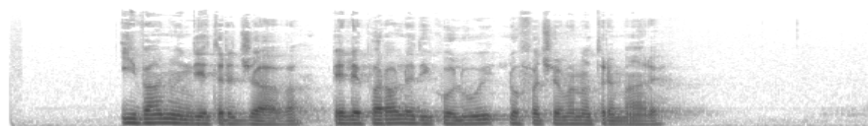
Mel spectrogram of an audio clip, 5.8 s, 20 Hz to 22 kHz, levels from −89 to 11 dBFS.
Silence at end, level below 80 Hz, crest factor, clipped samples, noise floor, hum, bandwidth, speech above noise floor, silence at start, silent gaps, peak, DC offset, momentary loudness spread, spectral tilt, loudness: 1.25 s; -58 dBFS; 18 dB; under 0.1%; -62 dBFS; none; 15.5 kHz; 38 dB; 0.8 s; none; -8 dBFS; under 0.1%; 6 LU; -7.5 dB/octave; -25 LUFS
